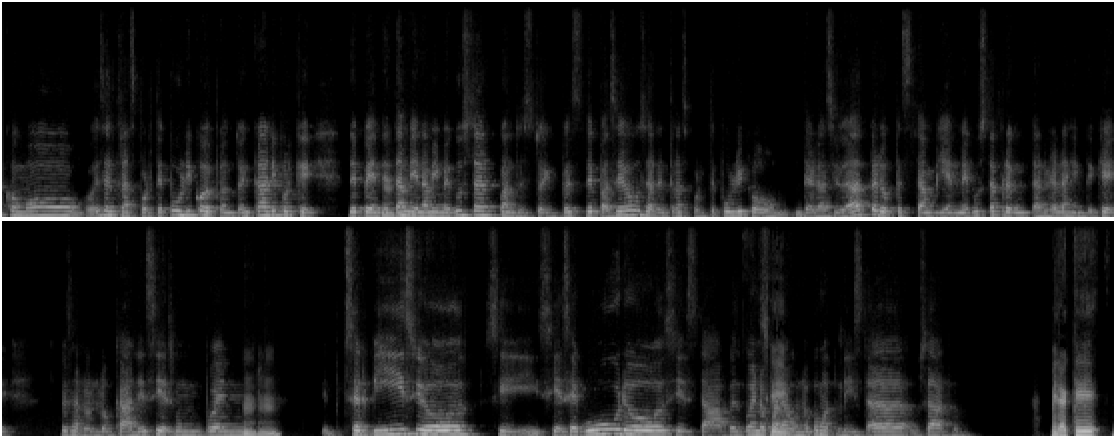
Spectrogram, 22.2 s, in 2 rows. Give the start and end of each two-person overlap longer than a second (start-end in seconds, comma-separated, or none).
none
